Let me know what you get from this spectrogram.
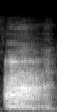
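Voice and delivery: loud breathy bark like a showing-off dog; sudden voiceless dog huff; mock dog bark.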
